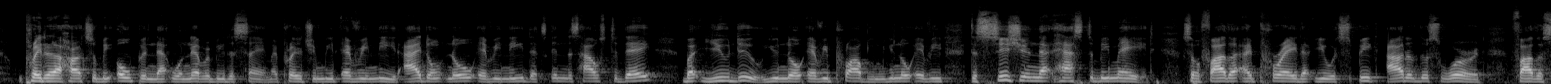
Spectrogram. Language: English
